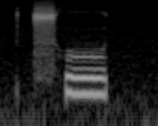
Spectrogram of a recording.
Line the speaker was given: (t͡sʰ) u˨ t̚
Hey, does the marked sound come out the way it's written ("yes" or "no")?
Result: yes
